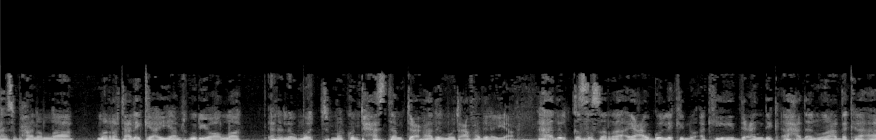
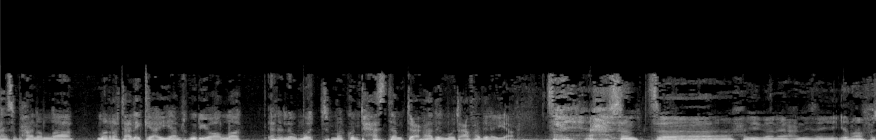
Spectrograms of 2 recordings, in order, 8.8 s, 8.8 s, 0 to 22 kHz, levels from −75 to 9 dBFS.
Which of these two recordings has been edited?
first; 1 cut; at 5.4 s

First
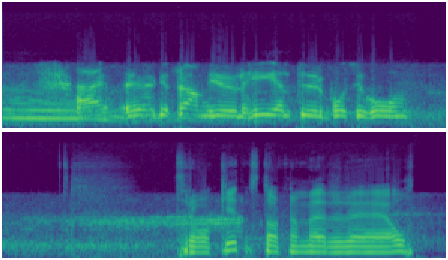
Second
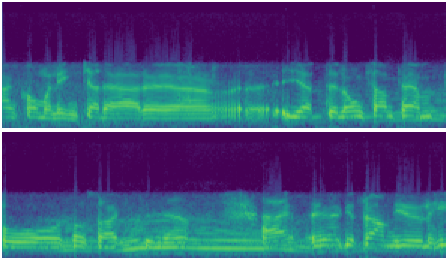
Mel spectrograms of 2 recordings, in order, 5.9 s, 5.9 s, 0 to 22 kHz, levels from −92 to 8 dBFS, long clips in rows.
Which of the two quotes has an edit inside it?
first; 1 cut; at 4.6 s

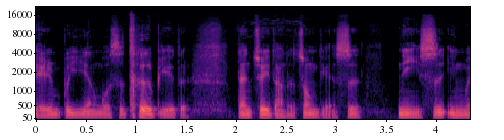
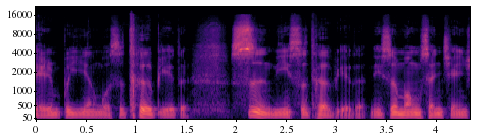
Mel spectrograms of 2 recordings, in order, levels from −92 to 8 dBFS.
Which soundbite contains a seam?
first; 1 cut; at 1.9 s

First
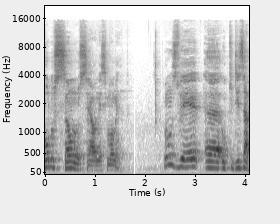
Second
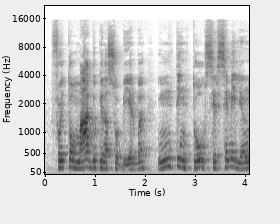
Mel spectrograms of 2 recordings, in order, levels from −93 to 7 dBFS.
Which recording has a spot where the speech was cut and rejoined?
first; 1 cut; at 2.3 s

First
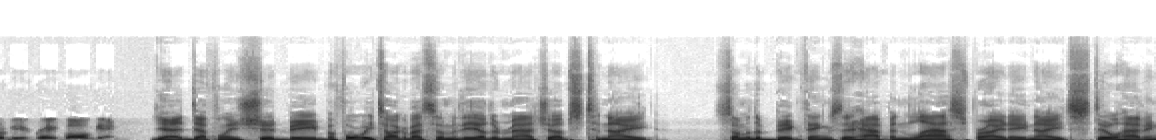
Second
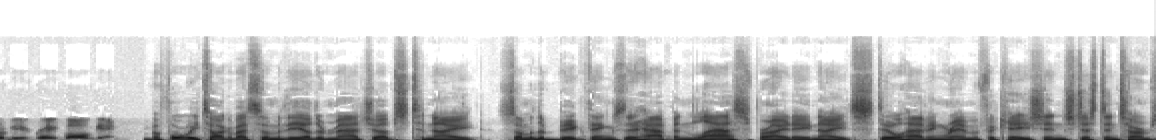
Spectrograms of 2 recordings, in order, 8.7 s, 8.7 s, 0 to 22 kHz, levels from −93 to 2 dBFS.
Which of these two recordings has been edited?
second; 2 cuts; at 1.1 s, 3.7 s

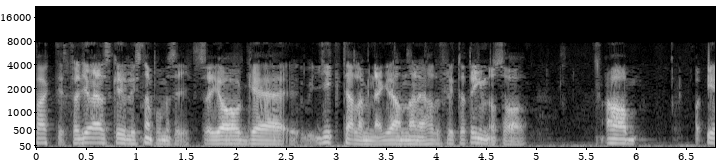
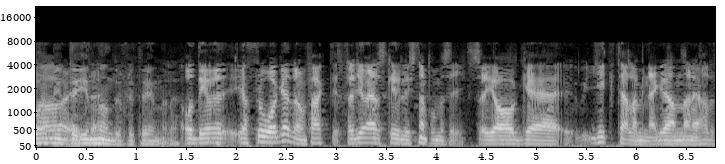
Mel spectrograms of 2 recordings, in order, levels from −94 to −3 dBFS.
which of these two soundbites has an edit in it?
second; 1 cut; at 1.5 s

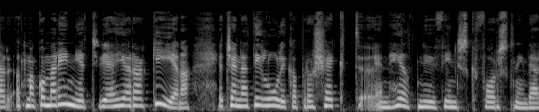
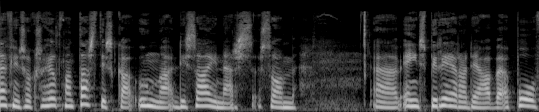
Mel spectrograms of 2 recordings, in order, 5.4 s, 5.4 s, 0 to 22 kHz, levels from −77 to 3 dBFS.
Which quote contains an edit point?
first; 3 cuts; at 0.9 s, 2.2 s, 3.7 s

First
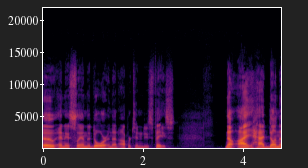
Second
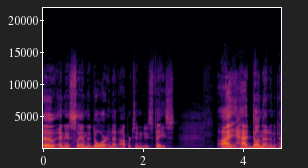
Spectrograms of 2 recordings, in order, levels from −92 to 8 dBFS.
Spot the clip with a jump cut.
second; 1 cut; at 3.5 s

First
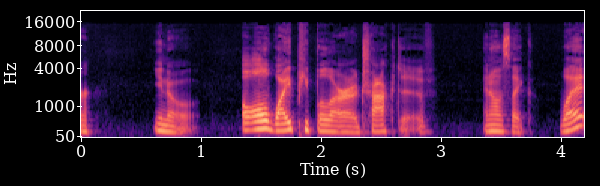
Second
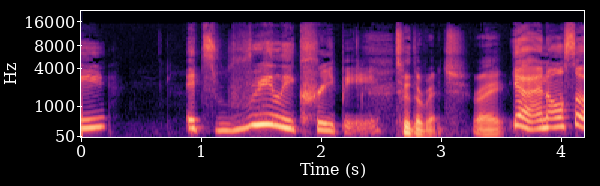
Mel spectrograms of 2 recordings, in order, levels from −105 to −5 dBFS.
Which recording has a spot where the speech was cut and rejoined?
second; 1 cut; at 2.6 s

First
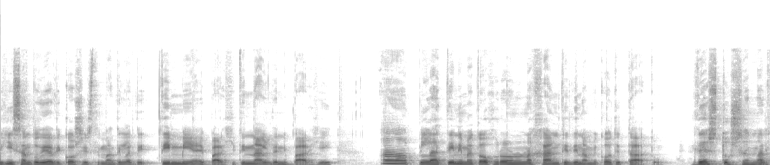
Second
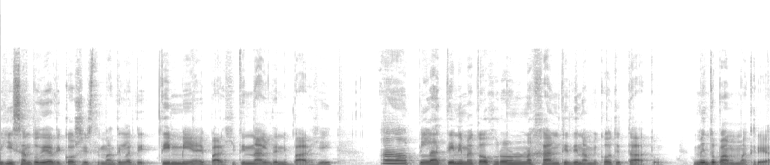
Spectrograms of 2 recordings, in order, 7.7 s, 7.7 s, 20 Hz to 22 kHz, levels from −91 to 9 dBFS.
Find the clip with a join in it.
second; 1 cut; at 6.8 s

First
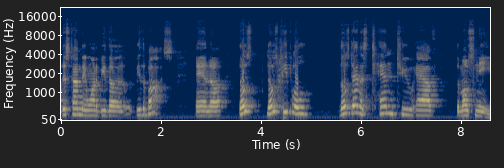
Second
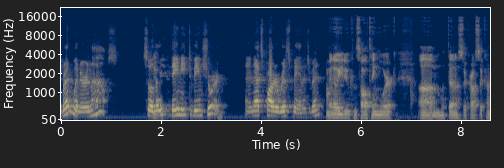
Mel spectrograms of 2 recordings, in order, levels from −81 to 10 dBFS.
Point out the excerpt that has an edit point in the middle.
second; 1 cut; at 5.3 s

